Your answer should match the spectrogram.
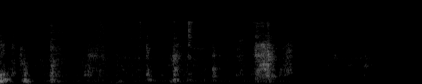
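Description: Faint rustling and small knocks of something being fetched and handled, an irregular run of short sounds with a louder rustle a little past halfway, dying down near the end.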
